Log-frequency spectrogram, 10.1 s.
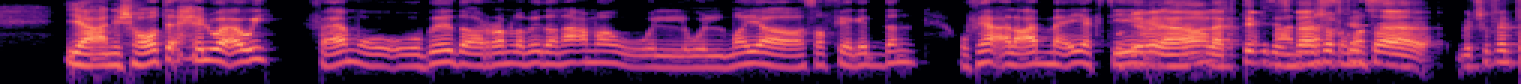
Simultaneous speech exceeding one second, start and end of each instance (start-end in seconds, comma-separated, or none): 7.4-9.2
